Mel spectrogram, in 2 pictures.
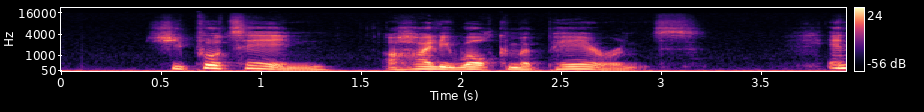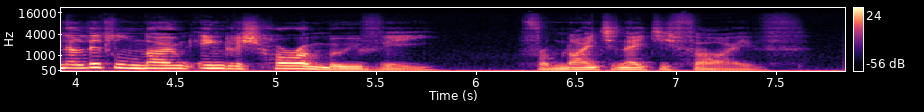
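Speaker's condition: No condition

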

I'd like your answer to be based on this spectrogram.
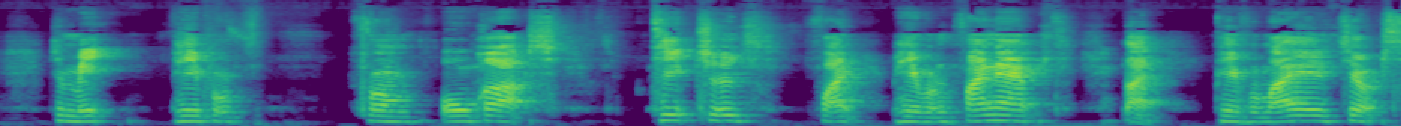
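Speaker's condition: Cerebral palsy

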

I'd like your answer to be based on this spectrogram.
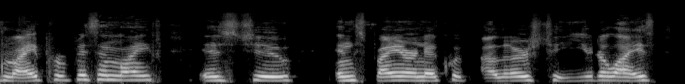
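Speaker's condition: Spastic cerebral palsy

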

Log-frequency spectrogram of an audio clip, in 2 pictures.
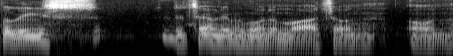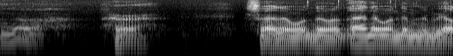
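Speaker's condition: Parkinson's disease; speech therapy

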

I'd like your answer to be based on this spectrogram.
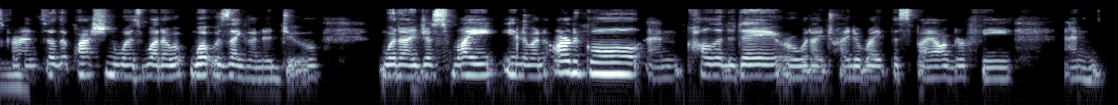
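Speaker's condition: Cleft palate, cleft palate without cleft lip; therapists

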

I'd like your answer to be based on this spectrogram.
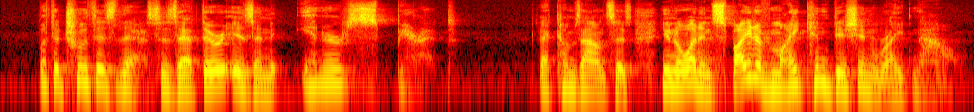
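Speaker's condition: No condition

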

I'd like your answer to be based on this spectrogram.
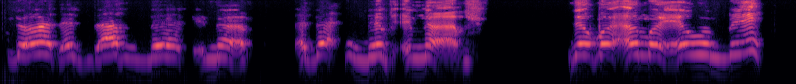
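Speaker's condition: Cerebral palsy; present from birth, uses power wheelchair; affects speech, noticeably

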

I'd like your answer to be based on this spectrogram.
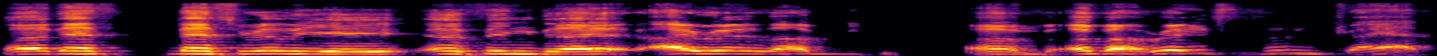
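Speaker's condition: Cerebral palsy; wheelchair user

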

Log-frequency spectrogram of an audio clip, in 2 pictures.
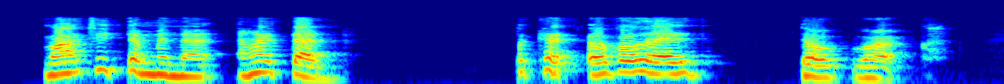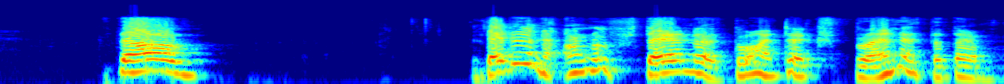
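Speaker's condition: Deaf, cochlear implant user; cochlear implant at 33

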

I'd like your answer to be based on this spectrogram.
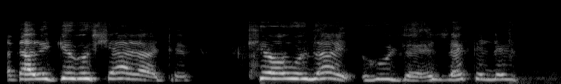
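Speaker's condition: Cerebral palsy; voice sounds different

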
